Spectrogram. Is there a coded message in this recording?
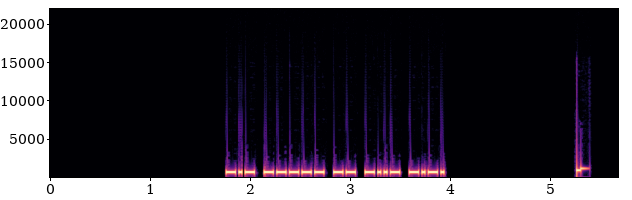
Yes: Morse code from 1.8 to 3.9 s, heard as a keyed tone, about 36 wpm, 700 Hz. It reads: K0MXC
